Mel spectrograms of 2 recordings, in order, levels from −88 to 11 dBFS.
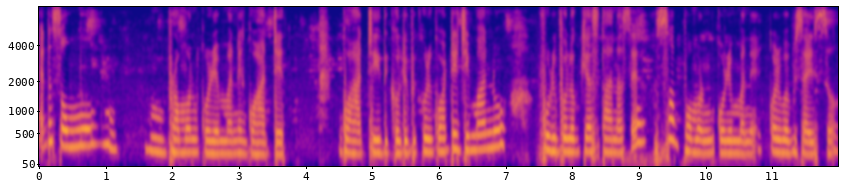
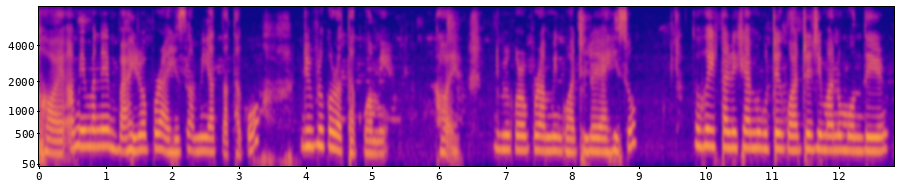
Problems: none marked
